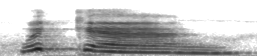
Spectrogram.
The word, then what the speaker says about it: weekend: Weekend. Wow, weekend, the stress on the first syllable, really?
